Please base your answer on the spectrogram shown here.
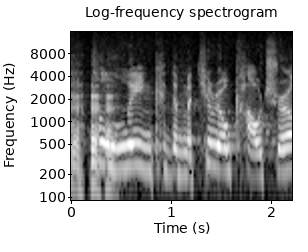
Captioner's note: laughing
